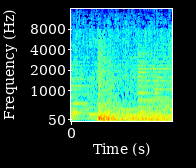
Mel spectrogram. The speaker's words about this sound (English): as another of the quite regular summer afternoon storms started to draw upon the elements in order to manifest itself into being. Just as the first drops of rain began to fall,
